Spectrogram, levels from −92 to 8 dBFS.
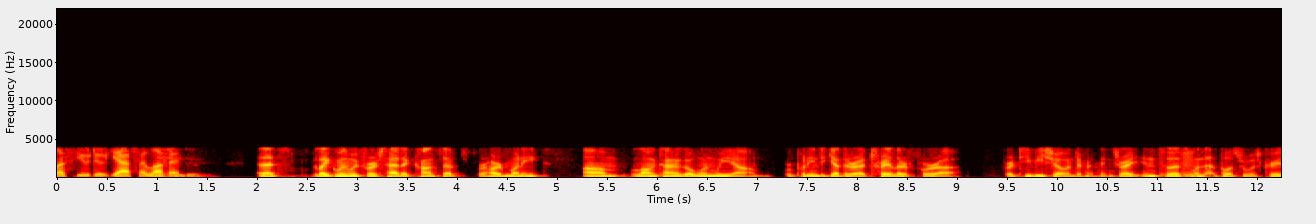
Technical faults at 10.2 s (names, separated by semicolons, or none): none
